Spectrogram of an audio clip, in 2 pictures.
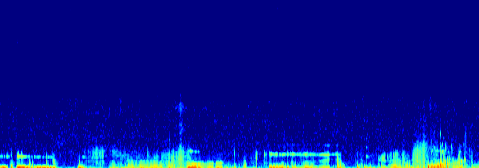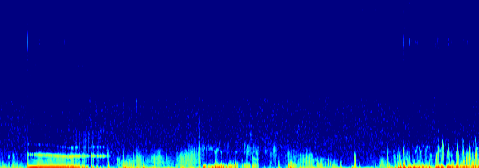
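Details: Loud, long, low rumbling and gurgling with squeaky whining tones from a starving stomach; hunger growling, normal bowel sounds (borborygmi).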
